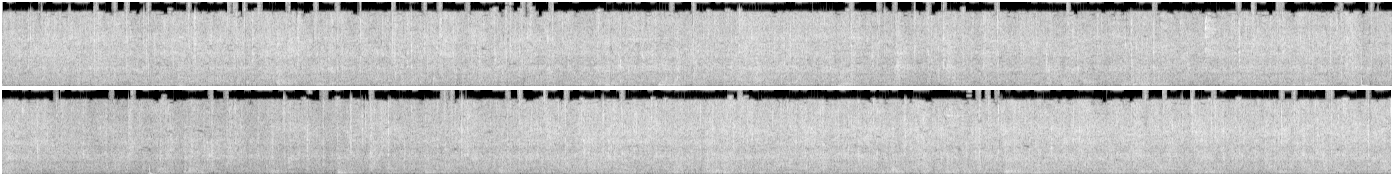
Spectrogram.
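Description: Small hail mixed with heavy rain pelting a concrete driveway, lawn and swimming pool: a dense, steady patter of hailstones and raindrops.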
